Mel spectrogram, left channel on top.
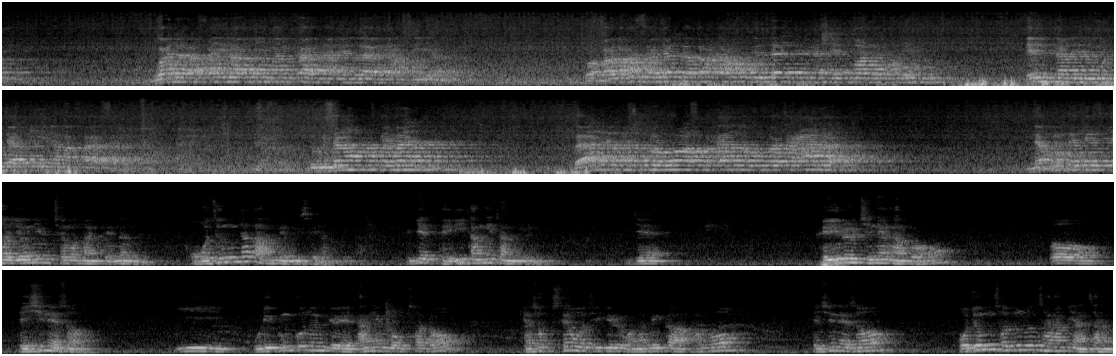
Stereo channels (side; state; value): both; different; correlation 0.00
